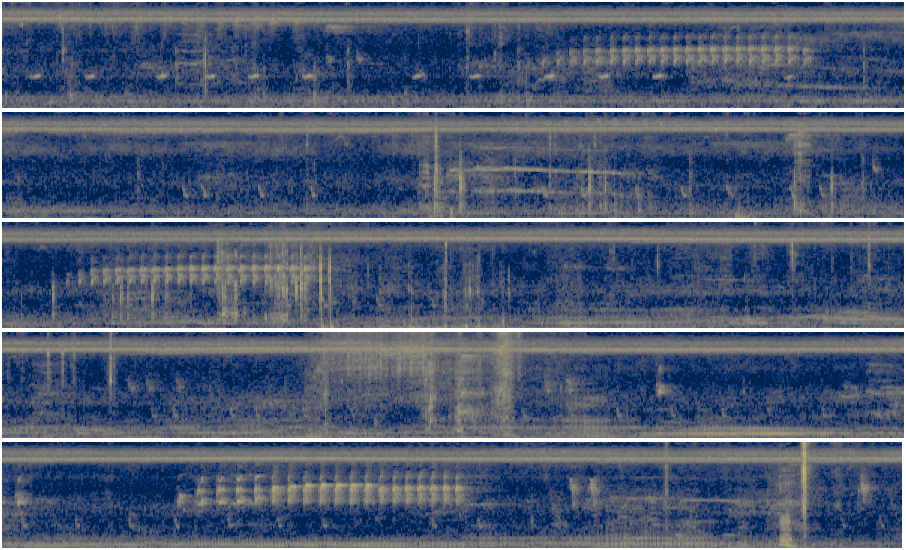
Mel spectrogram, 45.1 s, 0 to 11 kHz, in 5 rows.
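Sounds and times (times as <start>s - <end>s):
outdoor background: 0.0s - 45.0s
rooster crowing: 1.6s - 2.4s, 7.0s - 8.8s, 13.4s - 15.6s, 26.9s - 30.6s, 34.6s - 37.0s, 40.5s - 44.0s.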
